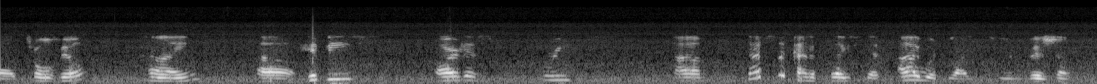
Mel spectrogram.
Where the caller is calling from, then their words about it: Jersey City, New Jersey, United States; calling from Jersey City.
